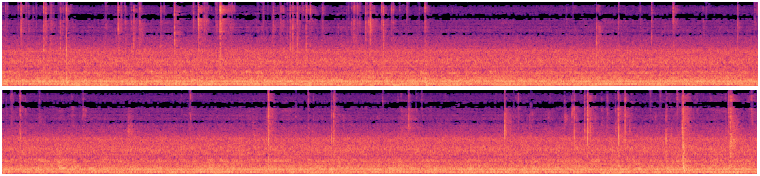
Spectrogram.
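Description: Small blade shaving thin slivers off a dry bar of soap: a run of sharp crackles and clicks, dense in the first several seconds and sparser later, over a steady hiss with a low hum.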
